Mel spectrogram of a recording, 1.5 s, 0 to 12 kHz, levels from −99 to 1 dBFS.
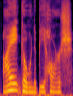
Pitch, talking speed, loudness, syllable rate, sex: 175 Hz, 245 wpm, -18 LUFS, 4.4 syllables/s, female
